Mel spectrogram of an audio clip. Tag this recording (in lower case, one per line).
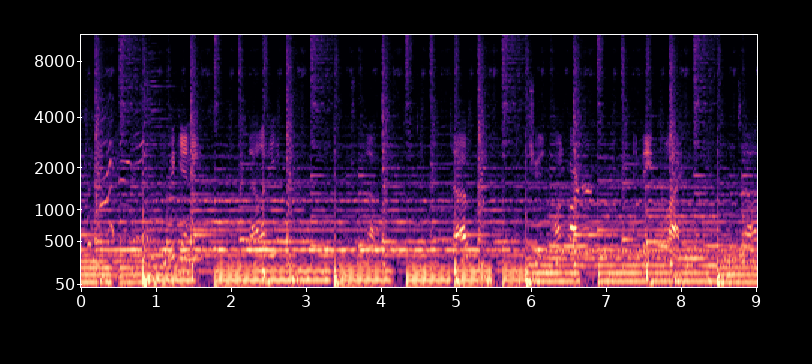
speech
music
